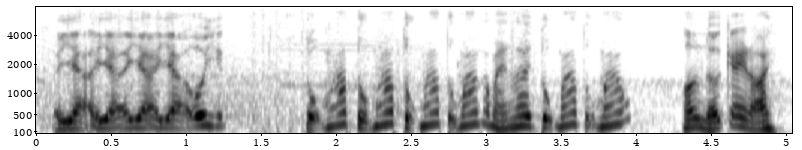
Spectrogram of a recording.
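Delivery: very high "tụt máu" cries; alarmed pained cries. Real, not acted. Health dropping fast, high alarmed cries. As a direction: panic as health drains.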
